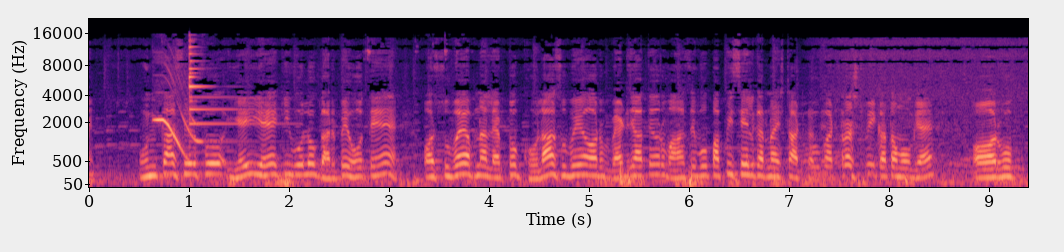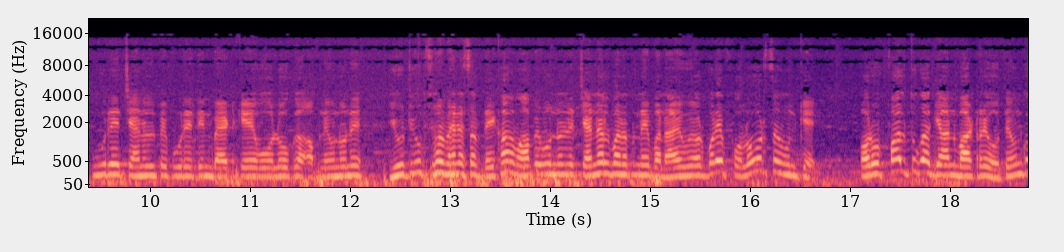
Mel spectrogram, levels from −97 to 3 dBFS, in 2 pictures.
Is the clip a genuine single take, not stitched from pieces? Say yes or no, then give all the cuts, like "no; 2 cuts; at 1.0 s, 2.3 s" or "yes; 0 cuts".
no; 1 cut; at 7.3 s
